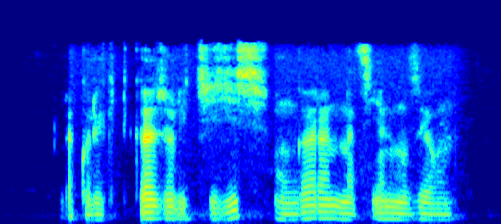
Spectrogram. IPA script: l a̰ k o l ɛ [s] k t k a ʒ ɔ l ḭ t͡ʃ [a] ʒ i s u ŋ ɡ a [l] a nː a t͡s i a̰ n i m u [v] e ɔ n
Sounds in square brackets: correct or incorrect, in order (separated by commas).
incorrect, incorrect, incorrect, incorrect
